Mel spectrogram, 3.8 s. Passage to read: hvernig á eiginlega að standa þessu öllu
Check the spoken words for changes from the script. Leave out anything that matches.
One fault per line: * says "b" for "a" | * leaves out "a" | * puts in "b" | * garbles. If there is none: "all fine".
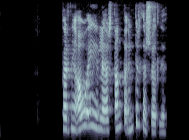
* puts in "undir"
